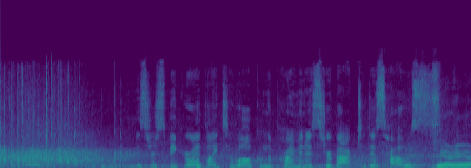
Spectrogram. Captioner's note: some Applause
